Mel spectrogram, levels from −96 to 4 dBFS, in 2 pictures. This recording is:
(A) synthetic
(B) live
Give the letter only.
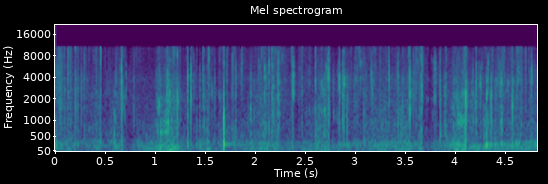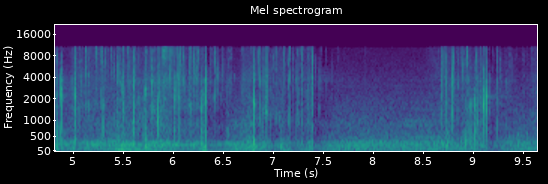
B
